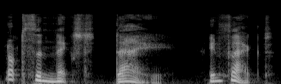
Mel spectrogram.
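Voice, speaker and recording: A man voicing a solemn, dreamy old knight who rambles about his inventions, in a husky voice. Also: normal speed, exaggerated voice. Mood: musing. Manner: rambling, thoughtful, lively pitch swings.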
